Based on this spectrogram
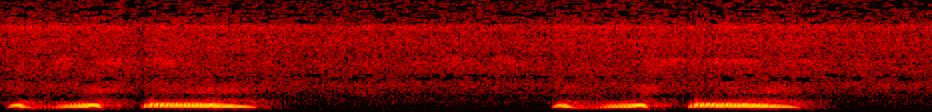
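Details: Spotted dove at the edge of a teak plantation, a bird that ruled an old cornfield before being caught. It gives two phrases of mellow cooing. A short two-part warble leads into a sustained hoarse coo each time, about two seconds apart.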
